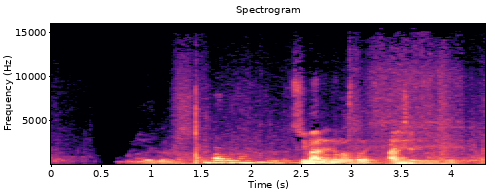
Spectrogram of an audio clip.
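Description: A young man speaks nearby to a room.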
